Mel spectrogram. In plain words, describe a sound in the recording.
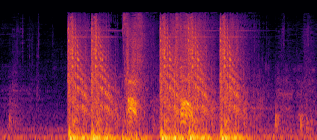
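A gun fires with loud crackling electric blasts.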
